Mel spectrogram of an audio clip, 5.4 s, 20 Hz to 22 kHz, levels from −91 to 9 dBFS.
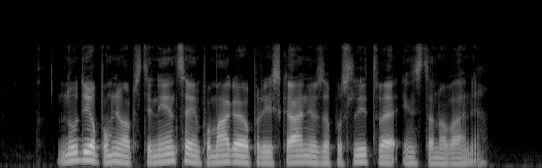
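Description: At 1.11 to 1.13 s the speech lurches forward with no gap, as if roughly a second has vanished and the two sides are butted straight together. This is a skip ahead: a stretch of audio was discarded while later audio was already queued, so playback jumped past it.

From 1.21 to 2.33 s, just before "pri iskanju", the speech sounds slightly rushed while its pitch stays put, running at about 107 % speed. This is a jitter buffer speed-up: the buffer had overfilled and trimmed short pitch-period slices, around 70 ms in total, to catch up. Through the call codec, the sound stays limited to about 8 kHz.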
